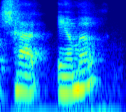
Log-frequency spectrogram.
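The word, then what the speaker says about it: Chatammo: software again Chad ammo so it's called chat ammo hmm c-h-a-t-a-m-m-o omo that means the the bullets kind of um yeah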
